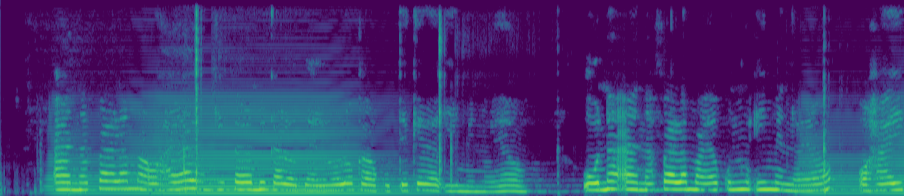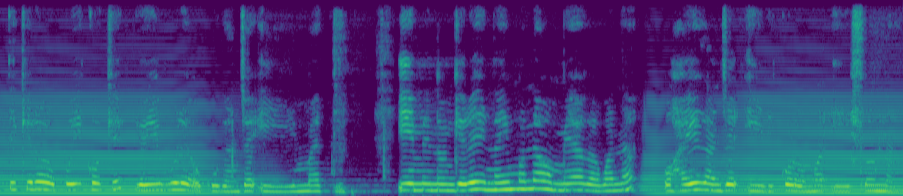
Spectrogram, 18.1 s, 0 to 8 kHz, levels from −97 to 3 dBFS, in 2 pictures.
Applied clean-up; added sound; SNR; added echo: none; Wind instrument, woodwind instrument; 11 dB; reverberation time 0.7 s.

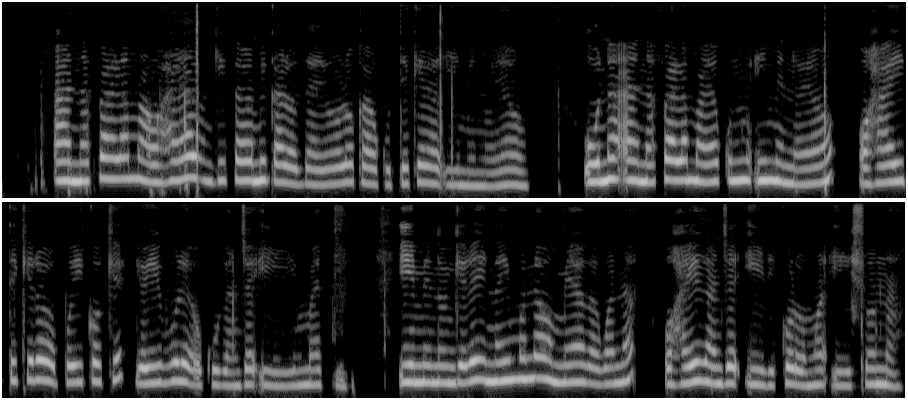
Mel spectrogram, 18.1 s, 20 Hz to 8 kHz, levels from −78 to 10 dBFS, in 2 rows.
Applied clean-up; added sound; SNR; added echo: none; none; none; none.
